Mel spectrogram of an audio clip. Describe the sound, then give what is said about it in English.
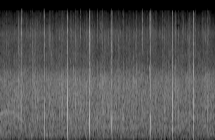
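An audience at a morning service claps for the choir and orchestra after their music, a dense wash of many hands with a few sharper individual claps popping out at irregular intervals. No one speaks over it. “You don't do it for the applause.”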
